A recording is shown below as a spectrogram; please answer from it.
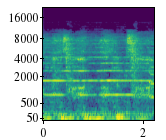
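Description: Alto saxophone holding one long steady note over a backing track with a bass-heavy beat and cymbals.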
